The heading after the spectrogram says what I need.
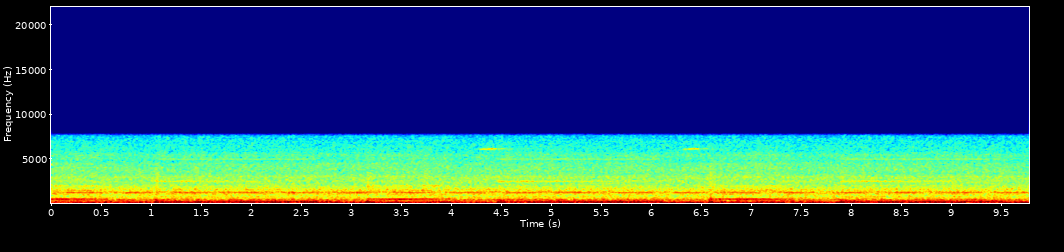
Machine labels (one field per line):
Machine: slide rail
